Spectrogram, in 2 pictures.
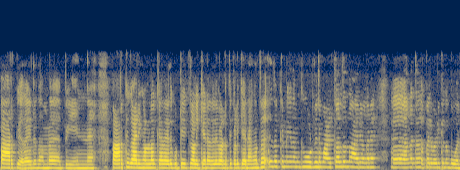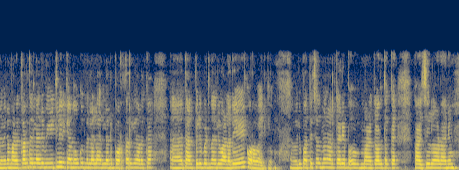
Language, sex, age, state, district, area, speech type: Malayalam, female, 45-60, Kerala, Kozhikode, urban, spontaneous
